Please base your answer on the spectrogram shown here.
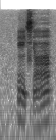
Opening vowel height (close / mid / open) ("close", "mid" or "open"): mid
